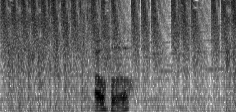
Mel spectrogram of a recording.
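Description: A short electronic blast bursts loudly.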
